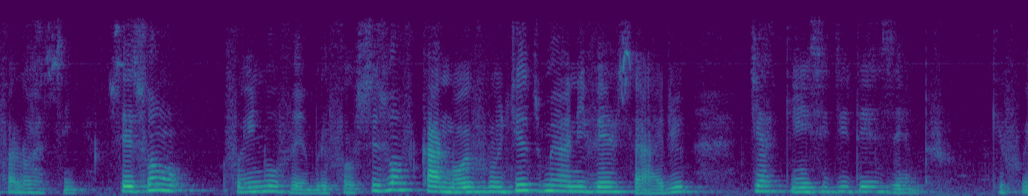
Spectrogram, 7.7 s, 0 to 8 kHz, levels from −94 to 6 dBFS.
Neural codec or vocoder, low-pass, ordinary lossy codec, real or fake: none; 7.2 kHz; none; real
